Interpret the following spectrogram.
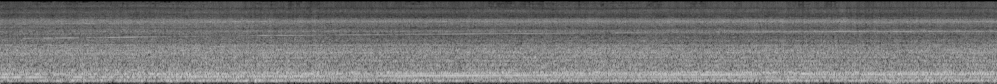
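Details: Turbo barrel on a cage buggy heating wood for pyrolysis gas: loud steady rushing whine whose pitch slowly sags instead of holding; the turbo comes up on boost then falls right back off.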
